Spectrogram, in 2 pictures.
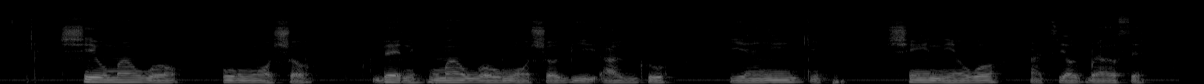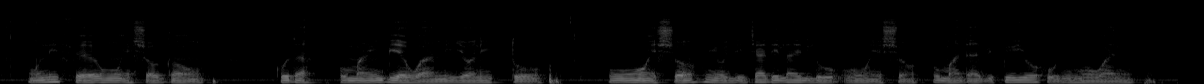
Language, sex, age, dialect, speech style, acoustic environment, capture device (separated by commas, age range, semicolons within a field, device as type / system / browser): Yoruba, male, 25-34, Nigeria - Nigerian Standard, relaxed, silence, mobile / macOS / Safari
